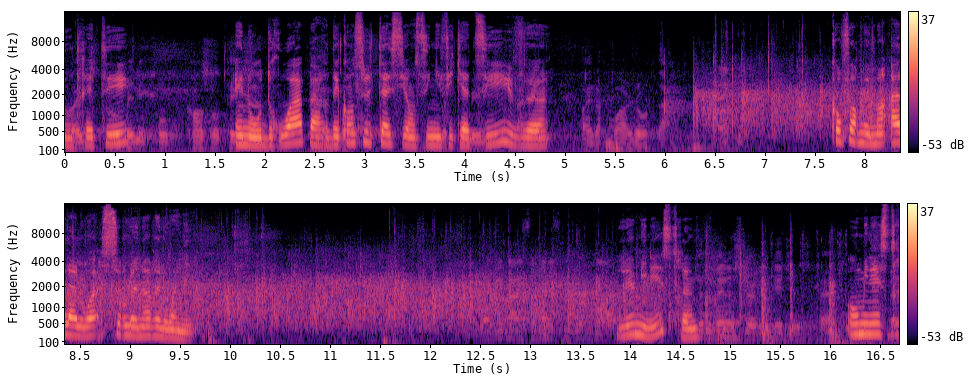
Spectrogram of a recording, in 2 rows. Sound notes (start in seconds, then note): 9.4 applause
